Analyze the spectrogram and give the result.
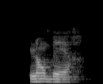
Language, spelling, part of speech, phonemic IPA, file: French, Lambert, proper noun, /lɑ̃.bɛʁ/, LL-Q150 (fra)-Lambert.wav
- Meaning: 1. a male given name of rare modern usage, equivalent to English Lambert 2. a surname, Lambert, originating as a patronymic 3. Lambert: a crater in Moon, Solar System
